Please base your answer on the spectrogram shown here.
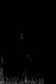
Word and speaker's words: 역전: 상하편으로 구성된 것이 있어서 합하면 10개인데 이게 모든 유교경전에서 공자와 관련된 건 경이라고 읽는데 주역만 전이라고 합니다. 전. 그래서 역전이라고 합니다. 역전.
